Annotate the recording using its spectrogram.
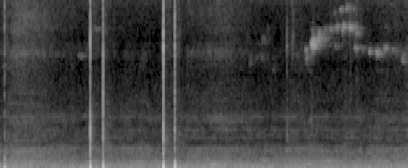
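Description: Five sharp clicks over a low steady hum: one right at the start, then two quick double clicks about a second apart.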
